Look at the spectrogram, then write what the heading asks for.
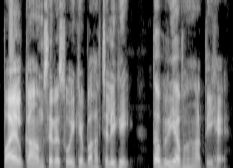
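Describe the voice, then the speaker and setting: A man's voice: medium pitch, animated, moderate pace, no room sound. Man narrating a story, very dry sound.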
